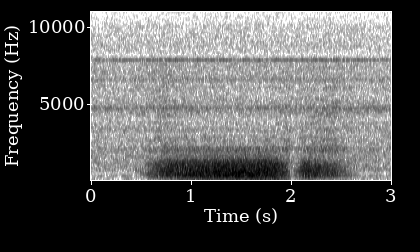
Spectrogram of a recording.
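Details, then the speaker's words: Stethoscope lung auscultation of normal vesicular breath sounds: sound is heard through the entire inhalation, then through only the first half to two-thirds of exhalation before fading away completely. "so in a normal breath sound you can hear the sound through the entire inhalation and then the exhalation you hear kind of the first half two-thirds and then that that sound just completely fades away for the end"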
